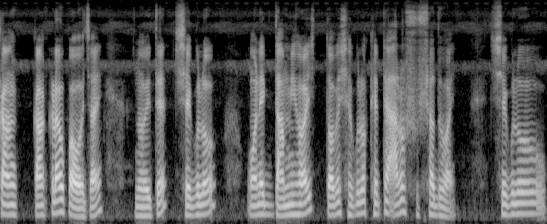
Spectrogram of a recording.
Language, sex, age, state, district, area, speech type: Bengali, male, 18-30, West Bengal, Birbhum, urban, spontaneous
